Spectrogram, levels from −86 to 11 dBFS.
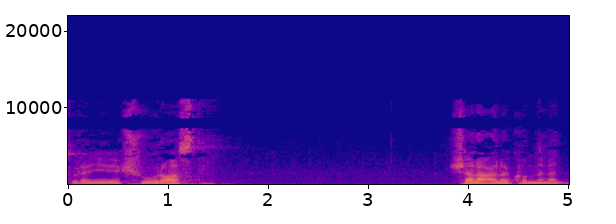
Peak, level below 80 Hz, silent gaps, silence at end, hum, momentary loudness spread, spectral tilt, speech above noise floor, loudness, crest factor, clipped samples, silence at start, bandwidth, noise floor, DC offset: -12 dBFS; -54 dBFS; none; 0 s; none; 11 LU; -6 dB/octave; 37 dB; -28 LUFS; 20 dB; under 0.1%; 0 s; 11.5 kHz; -64 dBFS; under 0.1%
